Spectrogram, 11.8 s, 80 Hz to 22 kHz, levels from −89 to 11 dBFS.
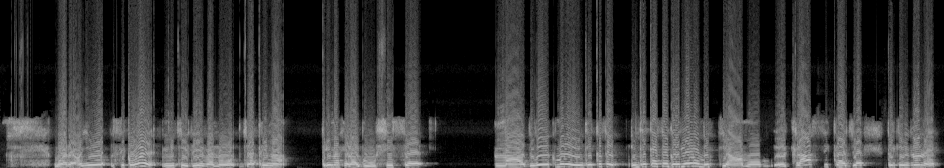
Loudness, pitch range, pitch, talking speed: -18 LUFS, 220-300 Hz, 260 Hz, 140 wpm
